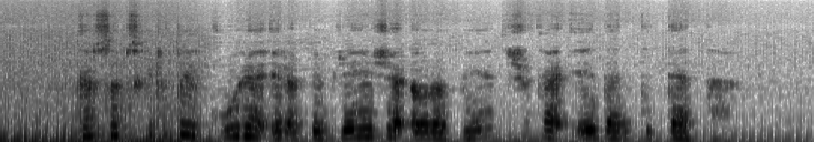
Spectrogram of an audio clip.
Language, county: Lithuanian, Panevėžys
